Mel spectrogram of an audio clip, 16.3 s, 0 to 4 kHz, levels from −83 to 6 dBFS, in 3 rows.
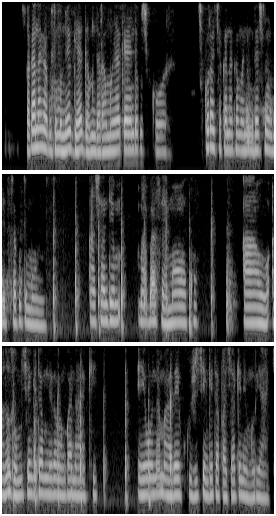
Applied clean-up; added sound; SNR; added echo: none; Hammer; 8 dB; none.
